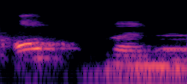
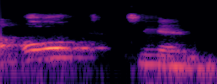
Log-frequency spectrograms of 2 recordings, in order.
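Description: First: British "often" with the T silent, OF-en; British pronunciation. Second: American "often" with the T sounded as "ch", OF-chin; American pronunciation. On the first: Teacher contrasting accents for learners, British "often" without T. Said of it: "còn tụi Anh nó đọc là often". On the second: Teacher contrasting accents for learners, American "often" with T. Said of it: "tụi Mỹ nó đọc là often". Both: Shown as a demonstration.

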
